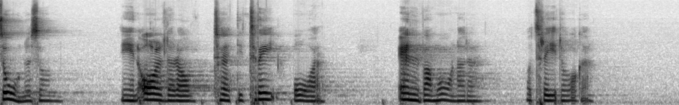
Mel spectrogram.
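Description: An elderly man speaks calmly in an echoing hall.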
